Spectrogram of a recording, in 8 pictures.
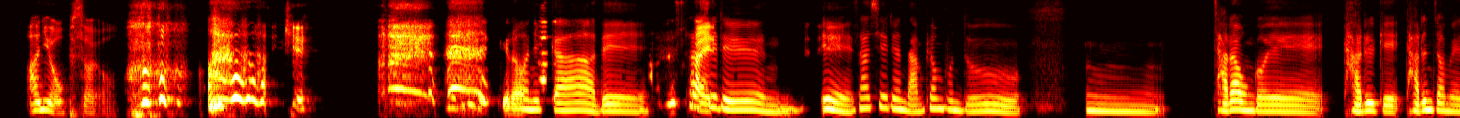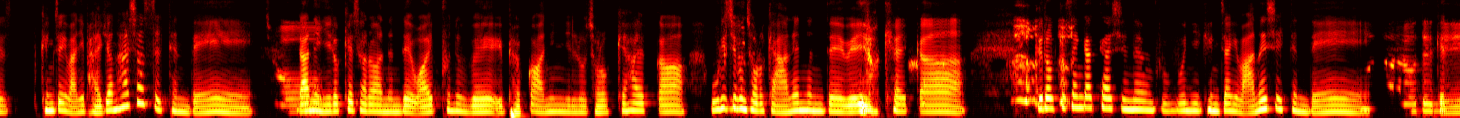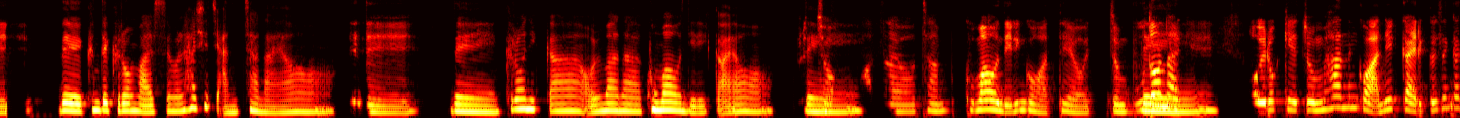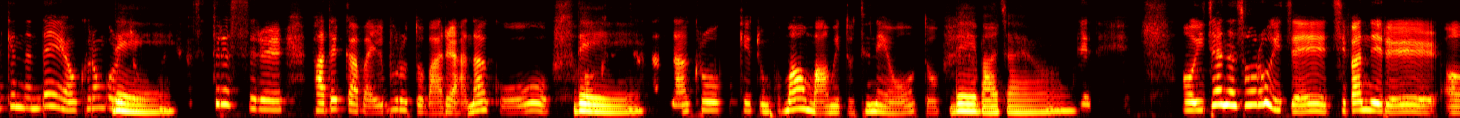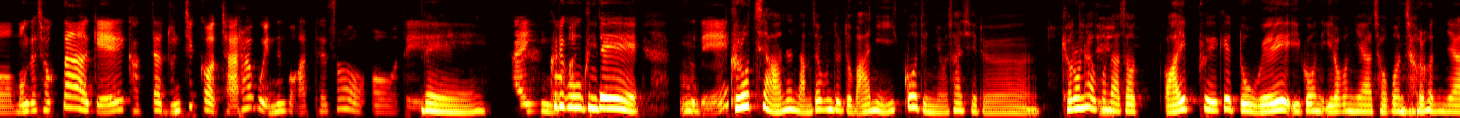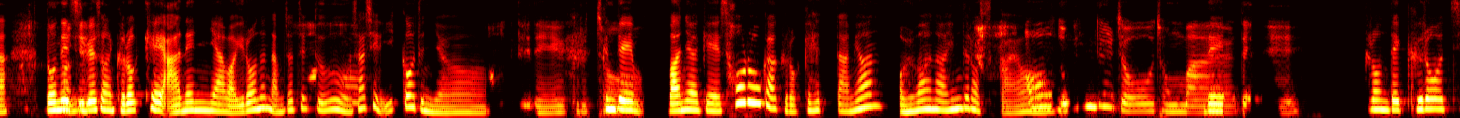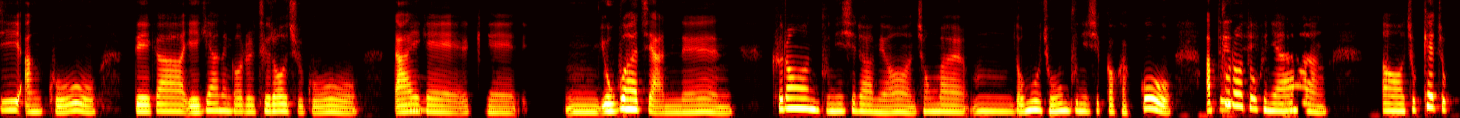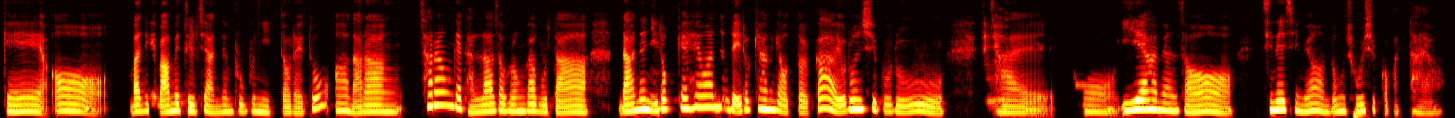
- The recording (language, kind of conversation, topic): Korean, advice, 다툴 때 서로의 감정을 어떻게 이해할 수 있을까요?
- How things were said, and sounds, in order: laugh; laughing while speaking: "그게 너무 신기해"; laugh; unintelligible speech; laughing while speaking: "왜 이렇게"; laugh; laughing while speaking: "저렇냐"; laugh; gasp; other background noise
